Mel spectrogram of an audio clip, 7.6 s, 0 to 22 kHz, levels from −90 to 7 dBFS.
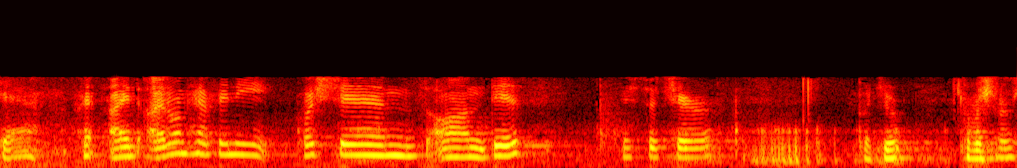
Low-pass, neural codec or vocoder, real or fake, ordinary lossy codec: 7.2 kHz; none; real; AAC, 16 kbps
